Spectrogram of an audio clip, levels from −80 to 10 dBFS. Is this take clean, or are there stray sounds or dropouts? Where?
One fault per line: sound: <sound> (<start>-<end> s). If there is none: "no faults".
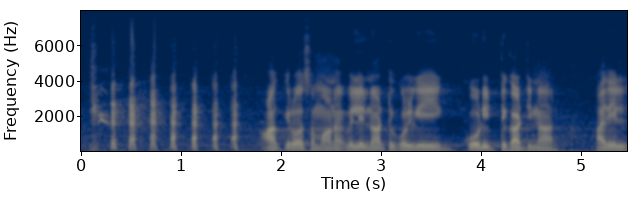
sound: laugh (0.1-1.6 s)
